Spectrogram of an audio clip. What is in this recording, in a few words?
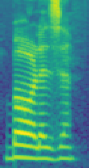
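"boles", lingua sarda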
